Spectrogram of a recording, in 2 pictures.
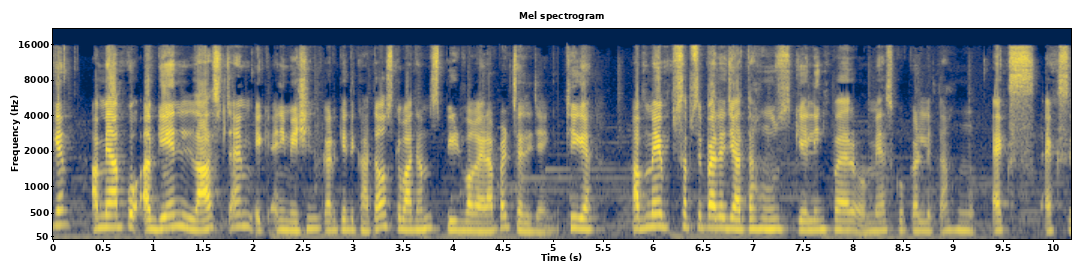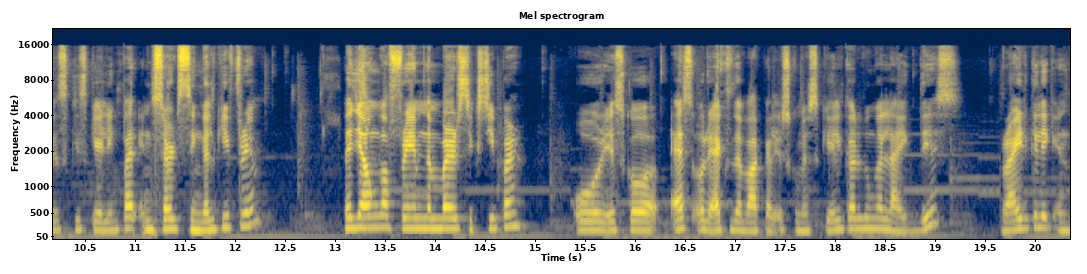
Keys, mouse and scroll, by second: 0.1 space, 1.1 click, 1.5 a, 1.6 x, 2.6 middle click, 6.8 middle click, 9.4-12.5 middle drag, 13.6-15.0 drag, 15.6 middle click, 16.3 s, 19.6-20.3 right drag.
